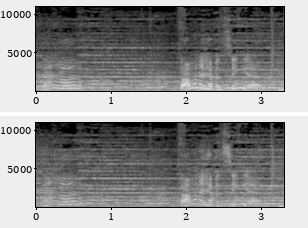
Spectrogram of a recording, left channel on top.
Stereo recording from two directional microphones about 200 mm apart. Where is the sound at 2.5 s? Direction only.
30° right (ahead or behind).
